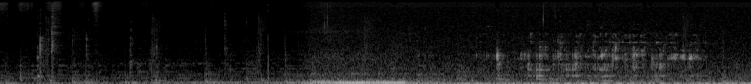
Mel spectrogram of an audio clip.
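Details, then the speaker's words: Dishwasher set to drain after removing a piece of glass stuck beside the drain pump impeller: low pump hum swells, then water gurgles steadily away; draining properly, normal drain pump operation. "There we go, so we can hear it draining properly now with the sink. So that's all it was, just a piece of glass stuck in there."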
